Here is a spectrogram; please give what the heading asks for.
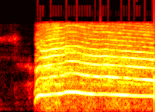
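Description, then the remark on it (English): A single loud, high-pitched scream performed as an old lady finding a ghost, a theatrical shriek that starts suddenly and holds one steady, slightly falling pitch for over a second without a break. “can you do a scream? Because the old lady found the ghost.”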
